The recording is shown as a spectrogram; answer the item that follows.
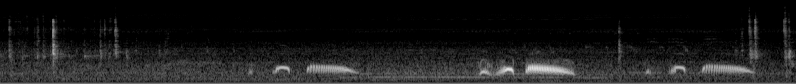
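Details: Spotted dove decoy provoking wild males, used in trapping: short hooting notes leading into long, slightly falling coos in three grouped phrases, with faint clicks and a quiet background.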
